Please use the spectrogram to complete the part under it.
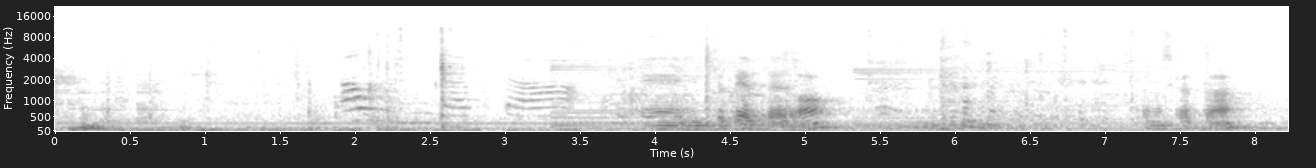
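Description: A band plays live music with drums, keyboard and electric guitar.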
